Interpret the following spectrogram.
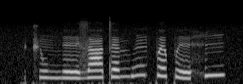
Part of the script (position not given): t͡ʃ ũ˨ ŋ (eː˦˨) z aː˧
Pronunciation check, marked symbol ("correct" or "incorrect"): incorrect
